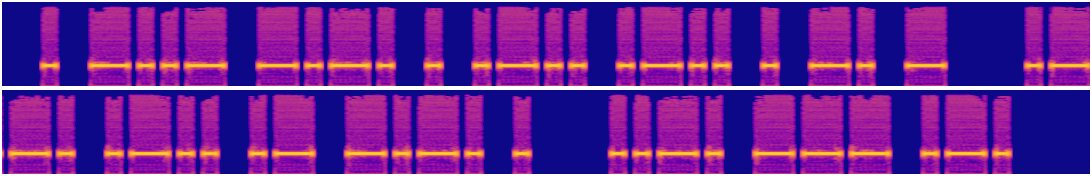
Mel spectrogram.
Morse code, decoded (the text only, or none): EXCELLENT PLACE FOR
